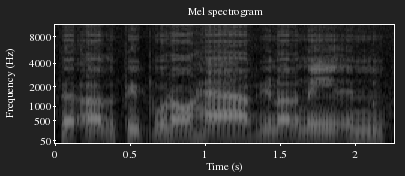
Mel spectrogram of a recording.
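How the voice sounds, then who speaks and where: A man's voice: mid-range voice, completely flat delivery, fast talker, mellow, slight background noise. A middle-aged man speaking as an interview guest, chatting casually and informally with slangy storytelling. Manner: informal, slangy storytelling, often says you know what I mean. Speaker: interview guest, music producer. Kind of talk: casual chat.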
